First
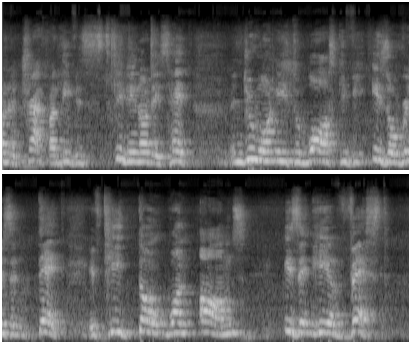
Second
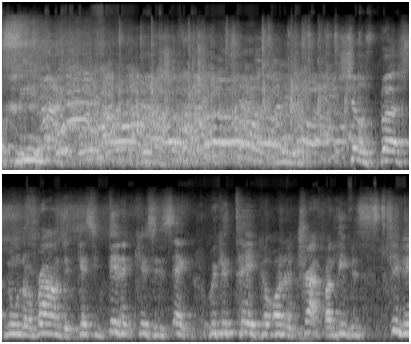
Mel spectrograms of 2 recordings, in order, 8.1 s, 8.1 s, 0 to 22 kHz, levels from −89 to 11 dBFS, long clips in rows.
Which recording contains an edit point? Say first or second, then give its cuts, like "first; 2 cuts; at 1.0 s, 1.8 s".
second; 1 cut; at 3.3 s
